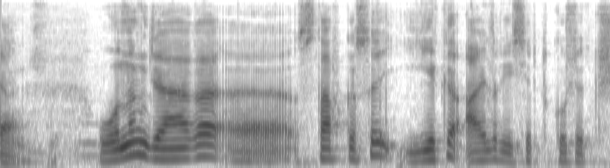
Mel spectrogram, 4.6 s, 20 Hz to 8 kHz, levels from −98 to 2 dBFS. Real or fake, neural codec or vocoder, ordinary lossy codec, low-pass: fake; codec, 16 kHz, 8 kbps, FreqCodec, larger model; none; none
